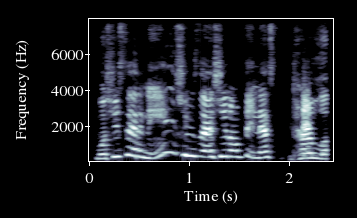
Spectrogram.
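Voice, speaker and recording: A woman's voice: very high voice, lively intonation, very fast, sharp tone. A woman co-hosting a casual podcast, asking questions and pushing back on her partner's views. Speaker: podcast co-host. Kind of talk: casual debate chat.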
